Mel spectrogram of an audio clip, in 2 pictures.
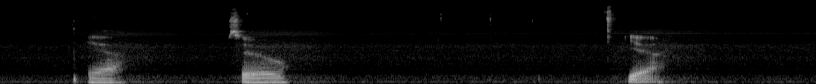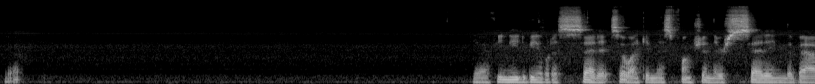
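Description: A woman speaks calmly into a close microphone, in short bursts and then at length.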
